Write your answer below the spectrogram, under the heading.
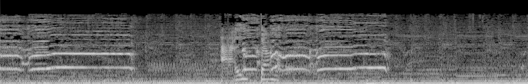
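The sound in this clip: Chickens crow and cluck in a video game, two long strained crows with loud clucking and squawks in between, over a steady background hum.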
